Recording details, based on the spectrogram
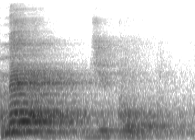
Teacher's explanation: será proparoxítona, porque a sílaba mais forte é a antepenúltima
